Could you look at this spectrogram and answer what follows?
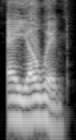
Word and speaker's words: Éowyn: at me if I say it wrong it's AO in see there you go perfect so going we're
